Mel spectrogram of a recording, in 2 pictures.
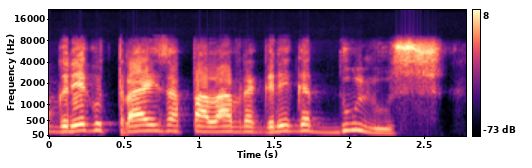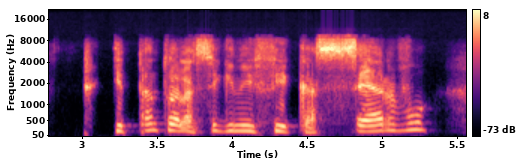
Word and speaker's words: doulos: A palavra servo, como está nos originais em grego koiné, é a mesma para escravo, mesma. Doulos, D-O-U-L-O-S, pelo menos se translitera assim. Se escrevem com as letras gregas, mas se translitera, ou seja, se escreve nas nossas letras latinas com D-O-U-L-O-S, doulos.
